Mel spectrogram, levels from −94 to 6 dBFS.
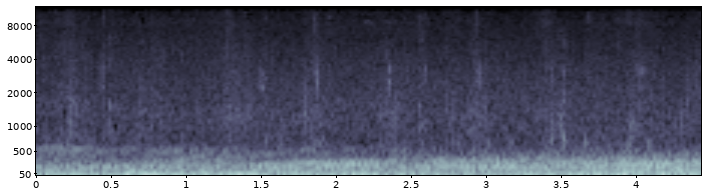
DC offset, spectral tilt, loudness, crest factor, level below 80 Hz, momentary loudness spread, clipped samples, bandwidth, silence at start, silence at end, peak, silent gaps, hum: under 0.1%; -8.5 dB/octave; -28 LUFS; 12 dB; -26 dBFS; 5 LU; under 0.1%; 5.8 kHz; 0 s; 0 s; -8 dBFS; none; none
